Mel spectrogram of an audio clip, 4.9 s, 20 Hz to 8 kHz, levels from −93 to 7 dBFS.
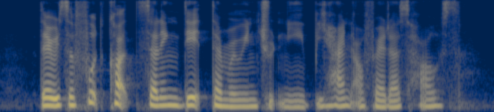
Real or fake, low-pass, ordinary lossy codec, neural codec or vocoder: real; none; none; none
